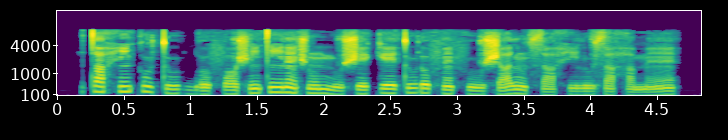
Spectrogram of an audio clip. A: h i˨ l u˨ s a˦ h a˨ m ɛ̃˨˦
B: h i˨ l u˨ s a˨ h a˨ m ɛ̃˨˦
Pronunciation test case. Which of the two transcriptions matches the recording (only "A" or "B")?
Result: B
